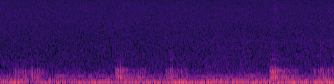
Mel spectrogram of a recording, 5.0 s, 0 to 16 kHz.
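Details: Heidi, an elderly cat from the Humane Society of New York City, purring under massage on August 4, 2021: a soft low rumble with a few brighter breath-paced pulses.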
